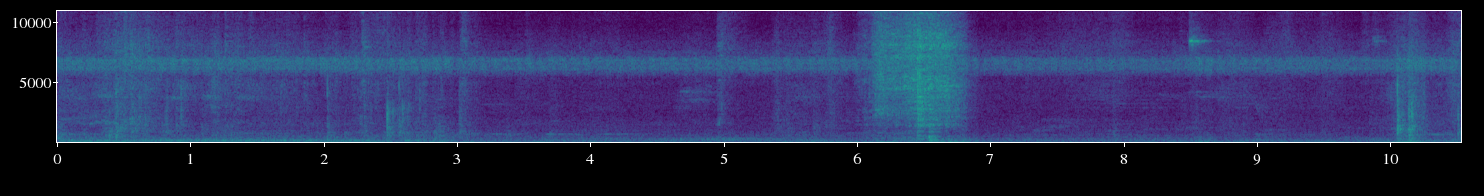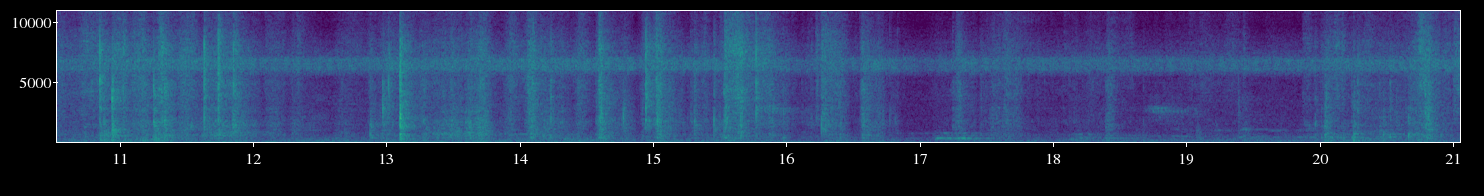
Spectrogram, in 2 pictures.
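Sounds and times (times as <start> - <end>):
newspaper rustling and crackling: 0.0 - 3.1, 9.9 - 21.0.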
